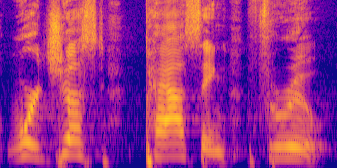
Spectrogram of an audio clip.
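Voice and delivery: "just passing through" very slow and loud, word by word; "We're just passing through" stretched out and projected; emphatic title statement. Real, not acted. Announcing the title of the message.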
